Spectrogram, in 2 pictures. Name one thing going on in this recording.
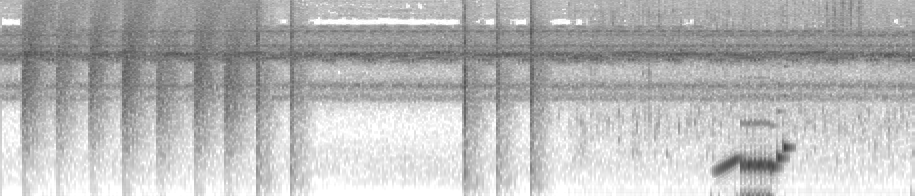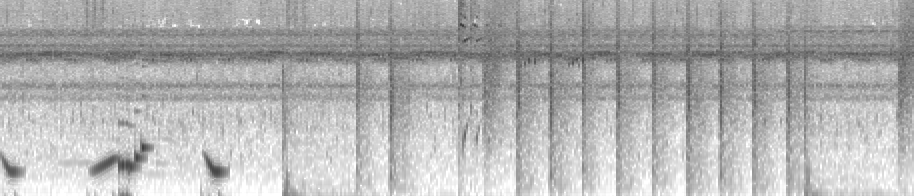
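Footsteps patter quickly on a path.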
